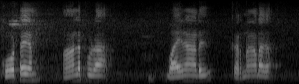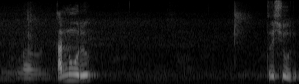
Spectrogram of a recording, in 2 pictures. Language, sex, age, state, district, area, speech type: Malayalam, male, 45-60, Kerala, Alappuzha, rural, spontaneous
